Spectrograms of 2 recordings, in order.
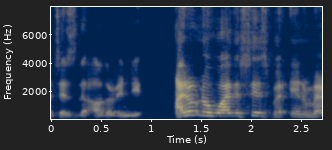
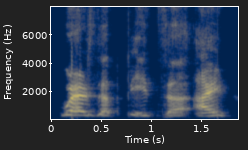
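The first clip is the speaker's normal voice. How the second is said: higher, slow, drawn-out whine; mock whiny demand; 9 semitones higher, 5 dB louder, slower than usual. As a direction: whine for the pizza like a child. Repeating pizza demand, drawn out.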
